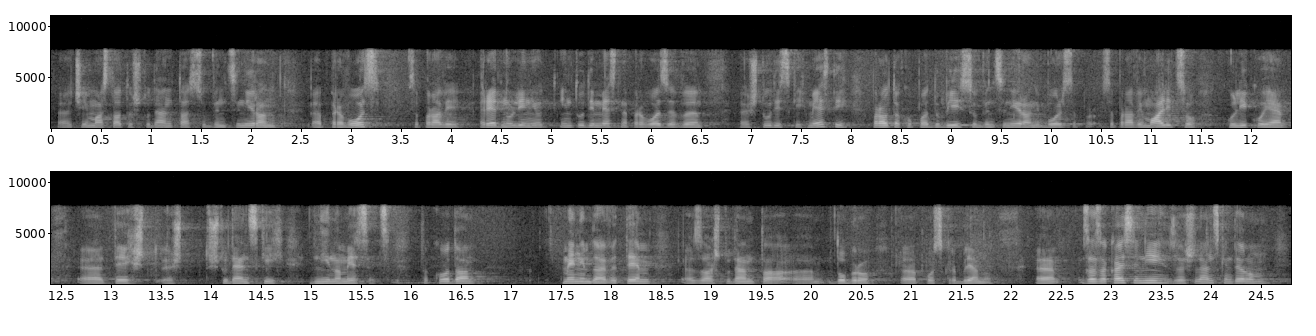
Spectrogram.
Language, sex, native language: Slovenian, male, Slovenian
